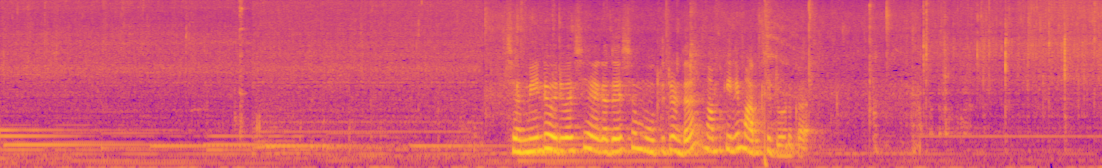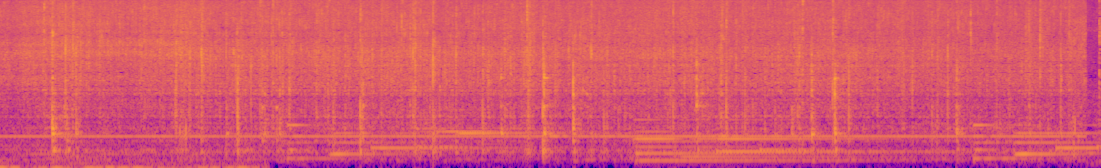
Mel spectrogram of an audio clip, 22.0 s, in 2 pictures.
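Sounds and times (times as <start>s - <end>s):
prawns sizzling in hot oil: 0.0s - 22.0s
spatula clicking and scraping: 8.8s - 9.9s, 11.5s - 12.0s.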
